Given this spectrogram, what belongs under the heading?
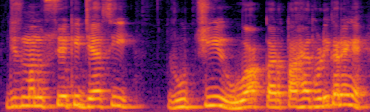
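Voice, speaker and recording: A man gives a patient spoken lesson on shorthand, walking through each step. He keeps checking in with his listeners. He also slows down to sound out words one by one as he demonstrates them. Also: high-pitched, a little mellow. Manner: explains step by step, checking in often. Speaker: shorthand teacher.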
